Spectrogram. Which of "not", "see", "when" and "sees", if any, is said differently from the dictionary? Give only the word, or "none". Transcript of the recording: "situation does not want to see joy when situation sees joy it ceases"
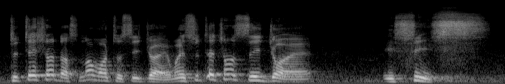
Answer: sees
